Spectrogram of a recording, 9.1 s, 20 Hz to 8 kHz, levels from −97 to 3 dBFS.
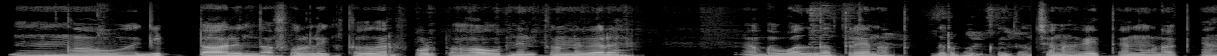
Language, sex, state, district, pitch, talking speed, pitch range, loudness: Kannada, male, Karnataka, Bellary, 140 Hz, 205 wpm, 135-150 Hz, -33 LUFS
